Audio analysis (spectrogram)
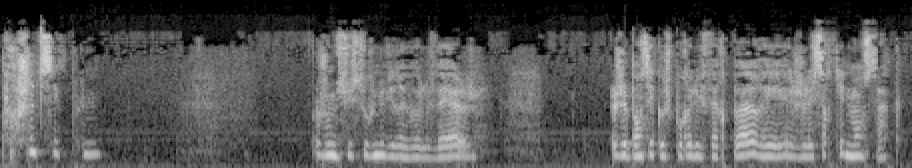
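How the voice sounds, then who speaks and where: An actress playing a distraught woman questioned by a police inspector, speaking haltingly and often near a whisper, in a vintage French radio drama. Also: fairly high pitch, fairly even intonation, darkish tone. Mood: shaken. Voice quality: breathy, trembling. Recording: old radio play recording.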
